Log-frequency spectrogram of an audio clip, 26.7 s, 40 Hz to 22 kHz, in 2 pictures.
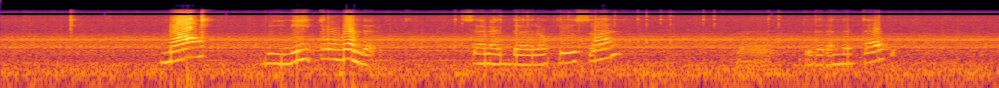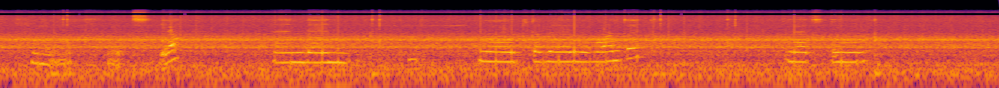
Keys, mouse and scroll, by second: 4.5 space, 6.0 click, 11.0 scroll down 1, 14.0 click, 15.0 scroll down 1, 18.2 click.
